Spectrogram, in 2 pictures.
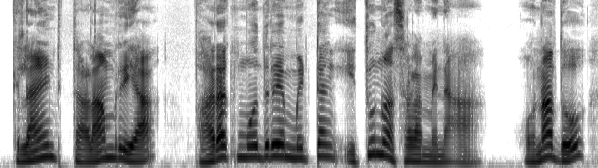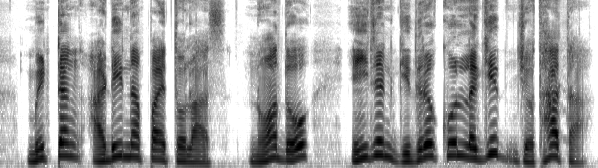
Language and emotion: Santali, surprised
